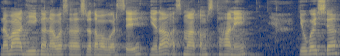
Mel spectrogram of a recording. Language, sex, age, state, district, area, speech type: Sanskrit, male, 18-30, Assam, Nagaon, rural, spontaneous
